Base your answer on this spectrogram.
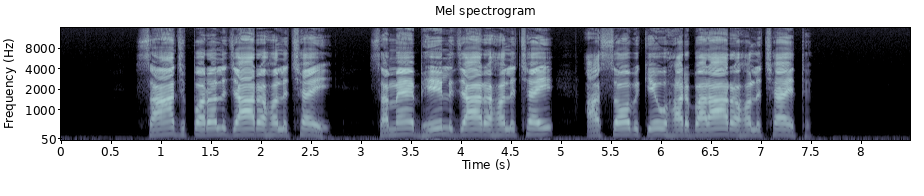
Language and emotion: Maithili, neutral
